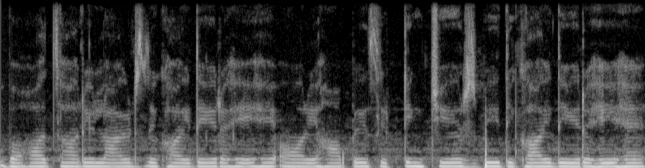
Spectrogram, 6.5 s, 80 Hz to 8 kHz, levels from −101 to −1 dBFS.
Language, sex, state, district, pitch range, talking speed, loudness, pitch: Hindi, female, Haryana, Rohtak, 170-175 Hz, 160 wpm, -24 LUFS, 170 Hz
